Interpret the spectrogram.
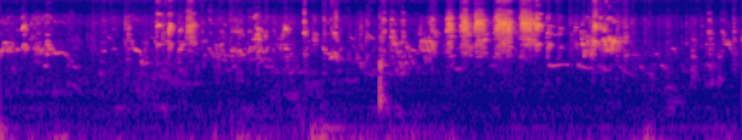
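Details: Chirping budgerigars give scratchy, rapid twitters and sharp squeaks, louder and busier in the second half, over faint low background rumble.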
